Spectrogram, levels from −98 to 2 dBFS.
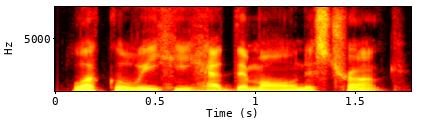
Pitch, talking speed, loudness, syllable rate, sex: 100 Hz, 270 wpm, -19 LUFS, 6.1 syllables/s, male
